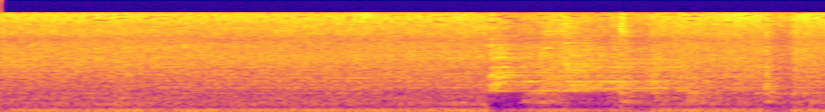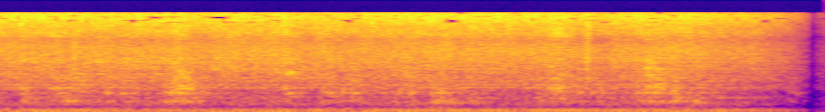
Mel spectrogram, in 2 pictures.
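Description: Chopped onion, garlic and green chillies sizzling in hot oil in a kadai, with a metal ladle scraping and stirring them in several strokes over a low steady hum. The sound drops out briefly at the very end.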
